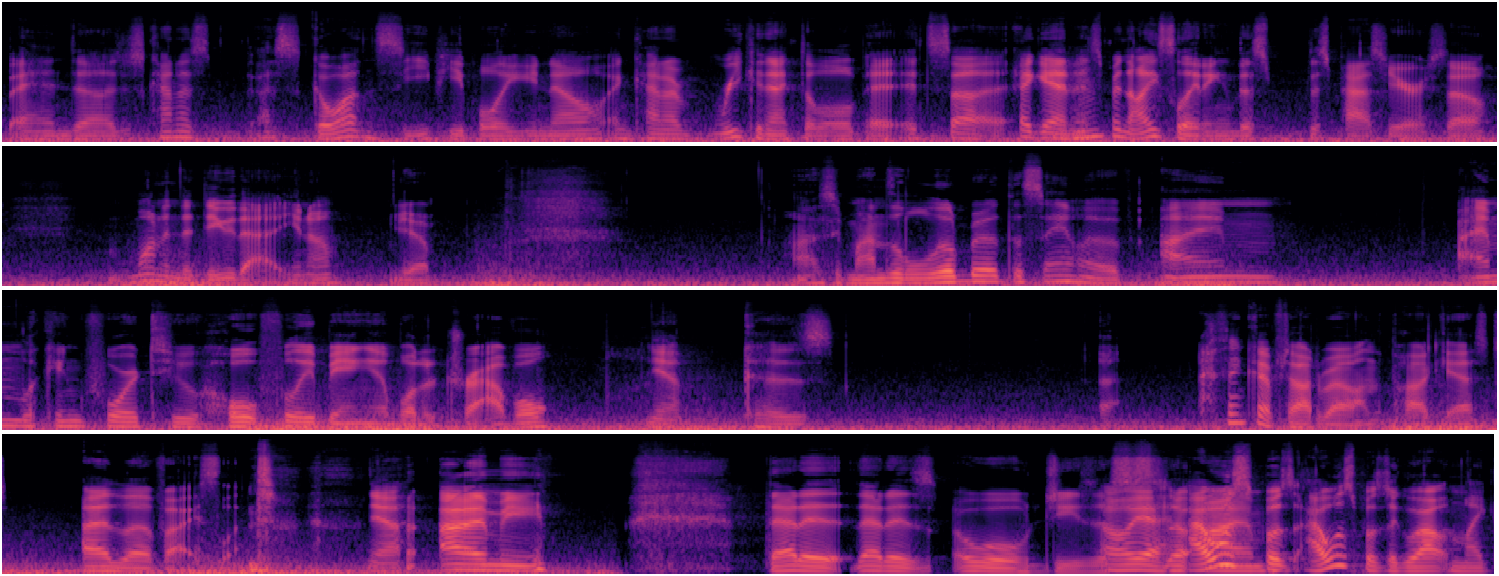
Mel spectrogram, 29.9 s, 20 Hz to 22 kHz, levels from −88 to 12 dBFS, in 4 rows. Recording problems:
wind noise on the microphone; occasional gusts; until 26 s; 20 dB below the speech

